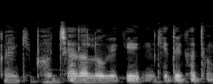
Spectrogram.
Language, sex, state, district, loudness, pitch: Bhojpuri, male, Uttar Pradesh, Gorakhpur, -22 LUFS, 100 Hz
